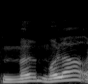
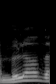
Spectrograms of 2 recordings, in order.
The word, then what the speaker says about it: Müller: Das ist der, der Derek Müller oder Müller, wenn man ihn auf Deutsch aussprechen will.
